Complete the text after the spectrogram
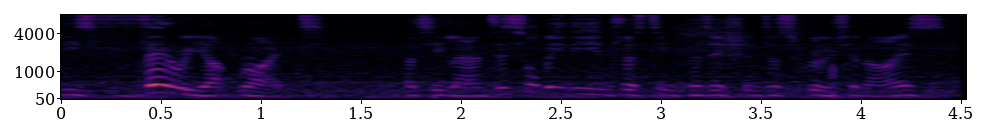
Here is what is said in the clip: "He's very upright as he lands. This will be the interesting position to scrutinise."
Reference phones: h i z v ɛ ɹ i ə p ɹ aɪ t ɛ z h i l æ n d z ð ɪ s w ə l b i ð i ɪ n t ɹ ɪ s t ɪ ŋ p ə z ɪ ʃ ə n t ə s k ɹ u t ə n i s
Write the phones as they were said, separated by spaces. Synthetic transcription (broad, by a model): h i z v ɛ ɹ i ə p ɹ aɪ t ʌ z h i l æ n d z ð ɪ s w ə l b i ð i ɪ n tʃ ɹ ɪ s t ɪ ŋ p ə z ɪ ʃ ə n t ə s k ɹ u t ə n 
